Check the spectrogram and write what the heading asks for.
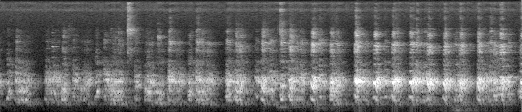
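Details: Chukar partridge kept in a cage, from a pair of a wild-caught two-year-old and a one-year-old hybrid: quick repeated chuk calls, softer at first then louder and faster, nearly three notes a second.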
